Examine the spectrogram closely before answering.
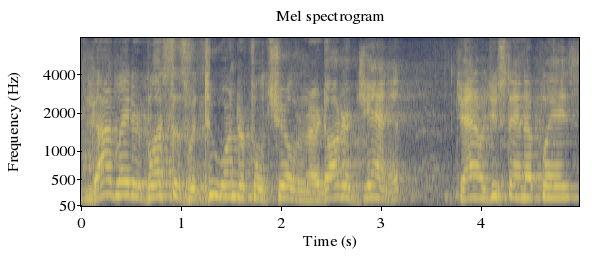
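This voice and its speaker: A man with a high pitch talks at a fairly quick pace, with fairly even intonation and very even loudness, against noticeable background noise and audible room echo. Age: 80s+. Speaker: retiree giving birthday speech. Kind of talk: speech at a party. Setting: banquet hall with audience. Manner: formal, earnest.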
